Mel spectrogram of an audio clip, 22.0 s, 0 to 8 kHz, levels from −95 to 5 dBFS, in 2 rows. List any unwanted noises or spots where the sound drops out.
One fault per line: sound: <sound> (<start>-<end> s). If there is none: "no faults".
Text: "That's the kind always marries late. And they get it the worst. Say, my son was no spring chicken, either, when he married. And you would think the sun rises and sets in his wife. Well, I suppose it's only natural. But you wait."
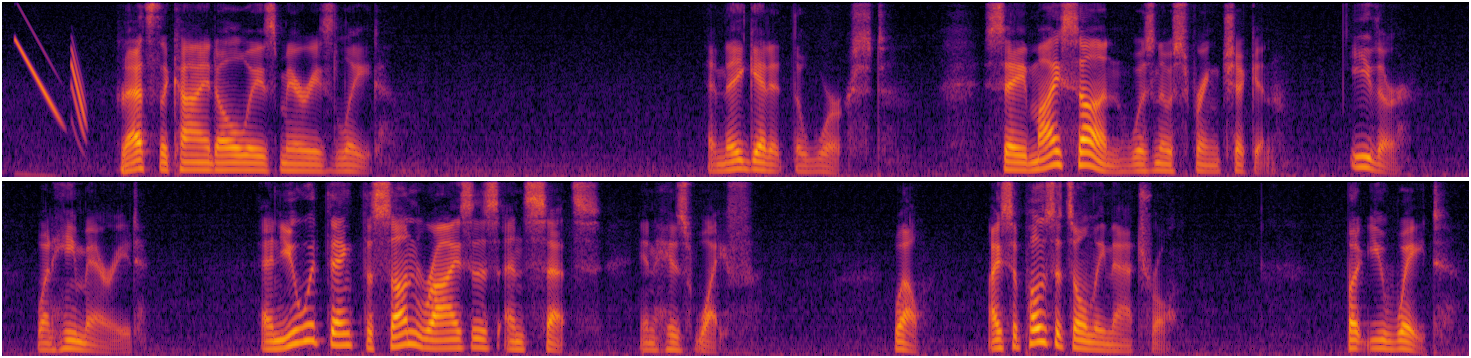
sound: chirp (0.1-0.6 s)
